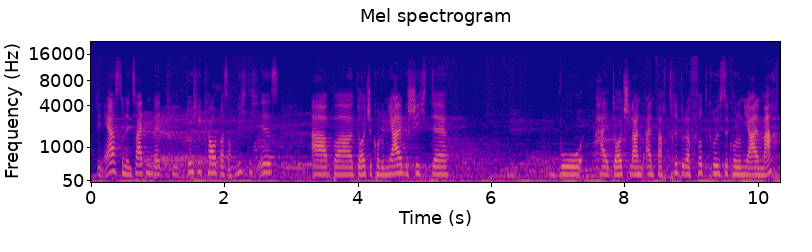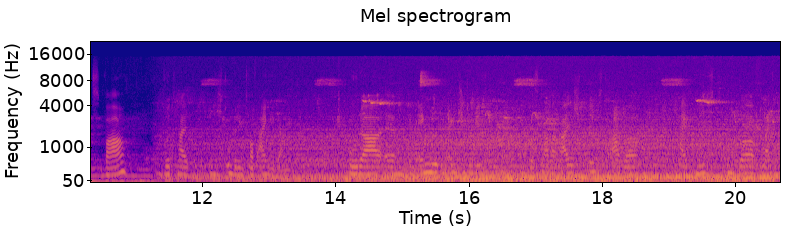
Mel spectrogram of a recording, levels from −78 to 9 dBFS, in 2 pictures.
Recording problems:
echo of what is said; faint; throughout; 100 ms later, 25 dB below the speech
animal sounds; very loud; throughout; 4 dB above the speech
voice in the background; noticeable; throughout; 15 dB below the speech
hiss; faint; throughout; 30 dB below the speech

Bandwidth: 15 kHz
